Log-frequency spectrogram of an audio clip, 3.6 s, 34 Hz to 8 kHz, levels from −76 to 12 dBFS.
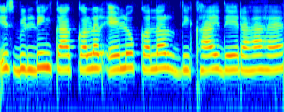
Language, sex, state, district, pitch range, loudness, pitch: Hindi, female, Jharkhand, Palamu, 265-290 Hz, -14 LUFS, 270 Hz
